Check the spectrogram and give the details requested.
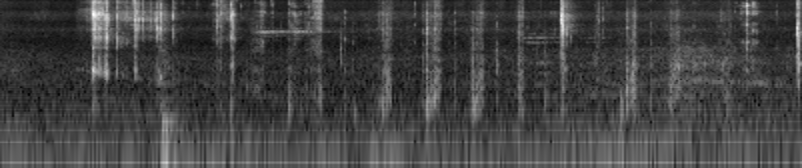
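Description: Biting into and chewing a slice of raw green mango: a loud crisp bite about a second in, then repeated irregular crunches as it is chewed.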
